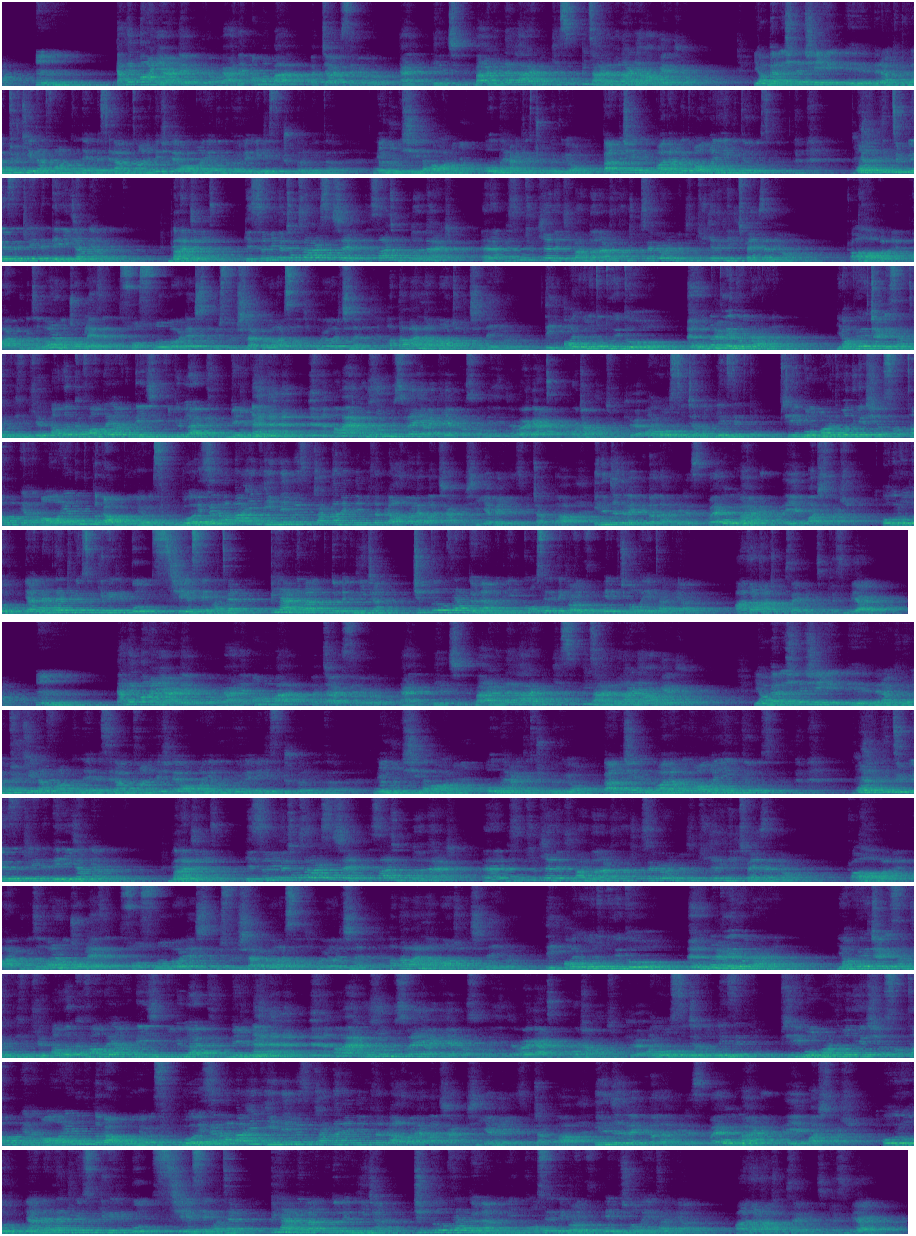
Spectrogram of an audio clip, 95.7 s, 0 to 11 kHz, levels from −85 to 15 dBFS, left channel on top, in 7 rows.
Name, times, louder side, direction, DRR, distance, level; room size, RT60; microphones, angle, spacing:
voice 1, 0.5-1.1 11.3-18.7 19.2-20.5 20.9-22.4 22.7-25.1 25.6-25.9 26.4-29.1 29.8-30.4 40.1-40.4 49.5-51.0 51.4-52.8 53.6-58.7 64.4-71.6 79.2-79.6 81.6-85.7 86.1-87.8 88.3-92.6, left 1 dB, 60° left, -8 dB, 1.2 m, -29 dB
voice 2, 1.7-10.4 19.3-19.7 20.4-20.7 26.4-26.7 29.9-30.3 31.0-34.1 34.5-39.2 40.2-48.9 49.2-49.5 51.3-52.1 54.1-54.2 58.5-64.4 71.3-79.7 80.1-81.1 86.5-86.7 90.6-90.8 93.1-95.1, left 1 dB, 90° left, -7 dB, 0.7 m, -31 dB
5.9 x 3.5 x 2.6 m, 2.6 s
head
